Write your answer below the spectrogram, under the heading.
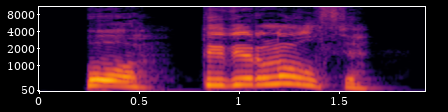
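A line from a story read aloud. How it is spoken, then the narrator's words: Exclaiming. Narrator (Russian): воскликнула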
